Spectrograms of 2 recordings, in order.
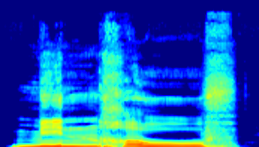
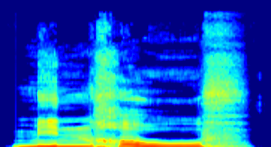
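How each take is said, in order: The two takes are said the same way.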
